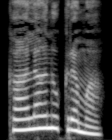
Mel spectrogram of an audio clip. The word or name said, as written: ಕಾಲಾನುಕ್ರಮ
